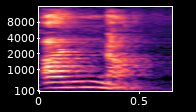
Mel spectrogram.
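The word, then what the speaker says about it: ಅಣ್ಣ: so very important here the pronunciation of a has to touch upper P of your mouth Anna if you say Anna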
